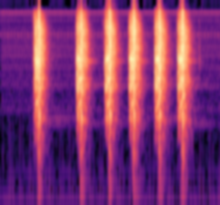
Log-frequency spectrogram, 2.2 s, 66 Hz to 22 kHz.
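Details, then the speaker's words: Customer's airsoft AEG rifle, brought in for low FPS and strange gearbox noises, on a 1000 motor backed off a quarter turn: six crisp single shots with no grinding or whine; gears barely audible, gear mesh sounds good. "Yeah, that sounds pretty good. Barely hear the gears, so I'm gonna run this in a little bit."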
